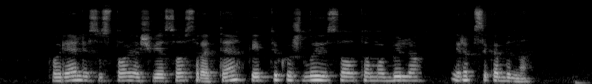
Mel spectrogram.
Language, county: Lithuanian, Marijampolė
